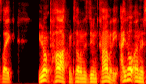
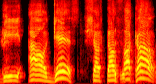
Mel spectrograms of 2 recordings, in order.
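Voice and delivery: slow, higher mock courtesy; mock polite retort; 7 semitones higher, 3 dB louder, much slower than usual. Telling off a loud bar patron, in slow mock politeness. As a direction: say it sweetly and slowly, then snap. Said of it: "I was like".

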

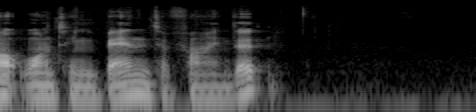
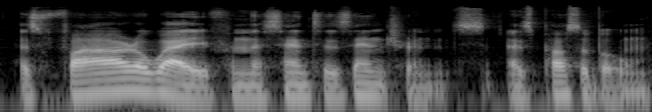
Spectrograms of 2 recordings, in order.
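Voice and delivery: usual speaking voice

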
